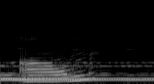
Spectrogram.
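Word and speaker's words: aum: famous chant of all om om right it's actually spelled a u m some people spell it om M um when chanting om really want to emphasize that a sound a uh with some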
